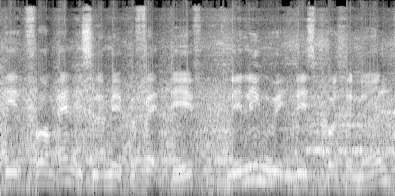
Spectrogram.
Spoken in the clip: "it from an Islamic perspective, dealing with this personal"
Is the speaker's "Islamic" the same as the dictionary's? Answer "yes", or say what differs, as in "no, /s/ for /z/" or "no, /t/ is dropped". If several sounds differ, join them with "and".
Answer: no, /s/ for /z/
